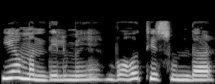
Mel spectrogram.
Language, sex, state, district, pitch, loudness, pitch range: Hindi, female, Bihar, Supaul, 220 Hz, -13 LUFS, 210-250 Hz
